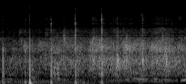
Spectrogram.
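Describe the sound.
An audience applauds briefly: a few sharp, distinct claps at first, then a denser patter of clapping, with some voices mixed in underneath.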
